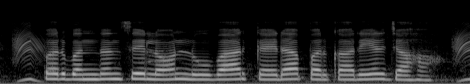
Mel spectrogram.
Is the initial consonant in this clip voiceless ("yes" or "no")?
yes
